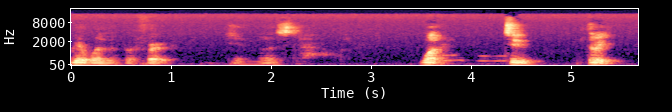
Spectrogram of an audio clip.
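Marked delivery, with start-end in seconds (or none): 0.0-2.3 sultry, super sexy, seductive delivery. Showing two speakers how to say a line: super sexy. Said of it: "super sexy".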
